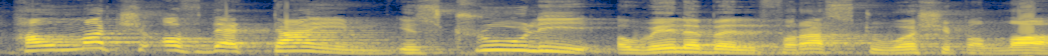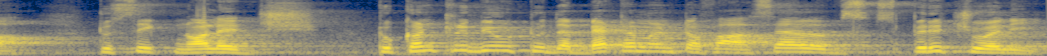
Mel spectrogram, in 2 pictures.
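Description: Male preacher, fairly high voice, rhetorical and repetitive, big reverberant hall. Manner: rhetorical questions, emphatic repetition. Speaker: Islamic preacher. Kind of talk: sermon to a live crowd. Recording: echoey hall with long reverb.

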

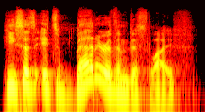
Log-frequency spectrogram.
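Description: A man giving a live sermon to a room of listeners, chatty and joking, moving between loud emphatic bursts and hushed points. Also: on the high side, wildly swooping pitch, moderate pace. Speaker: mosque speaker. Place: room with an audience.

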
